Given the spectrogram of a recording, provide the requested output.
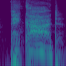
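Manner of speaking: hushed, acted thanks under the breath; whispered relief. Mock relief at sandwich offer, repeated.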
